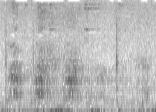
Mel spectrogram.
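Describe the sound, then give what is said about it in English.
Faint dogs barking during a walk in Cape Ann, a few short barks in quick succession over steady outdoor background noise, with no one talking. “Listen to the dogs.”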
